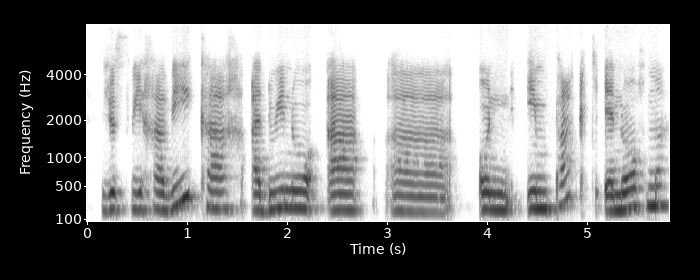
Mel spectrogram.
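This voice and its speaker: A woman's voice at medium pitch, with ordinary pitch variation. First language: not French (English or Swahili) (speaking French). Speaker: engineering graduate and startup co-founder. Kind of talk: online presentation. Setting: video call. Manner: hesitant, many fillers.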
